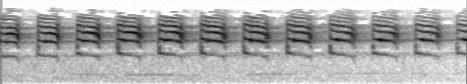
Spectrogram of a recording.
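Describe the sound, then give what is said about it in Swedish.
A Eurasian wryneck calls a rapid, even series of about eleven nasal, high-pitched notes, loud, with no voices or other sounds around it. “Och så göktyta.”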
